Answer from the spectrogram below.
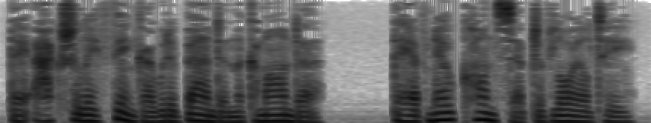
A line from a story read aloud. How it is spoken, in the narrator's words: Valak harumphed in my ear and whispered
